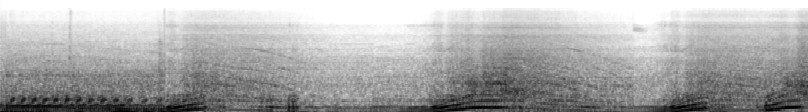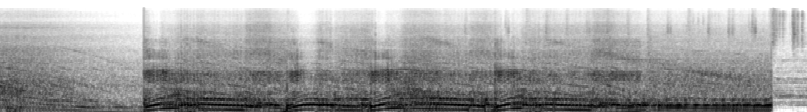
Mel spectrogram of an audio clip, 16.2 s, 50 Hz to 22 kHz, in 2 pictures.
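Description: Nissan R35 GT-R's twin-turbo V6 revved several times, each rev rising and falling in pitch. About two thirds in, the sound changes to a quicker run of short throttle blips, roughly one a second, through the car's stock exhaust.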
